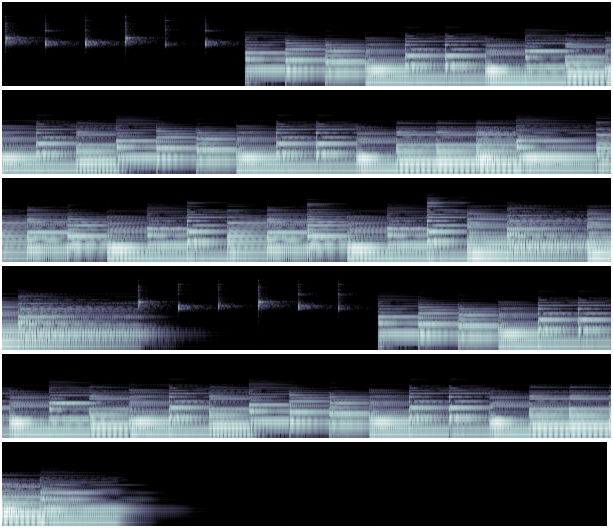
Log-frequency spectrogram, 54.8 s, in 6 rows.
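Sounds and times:
piano duet: 3.7 - 29.7, 33.1 - 47.9.

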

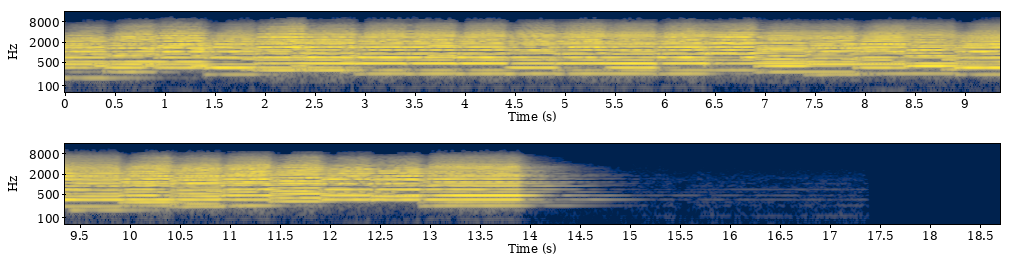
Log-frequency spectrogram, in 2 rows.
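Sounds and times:
trumpet quartet playing: 0.0 - 14.2.

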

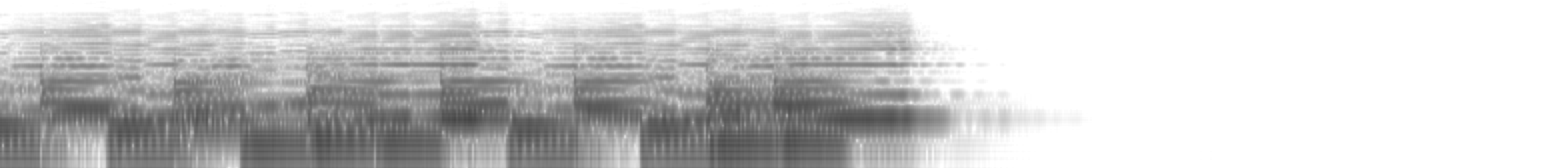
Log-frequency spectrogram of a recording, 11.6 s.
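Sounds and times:
viola playing a bulgarish folk tune: 0.0 - 7.3.

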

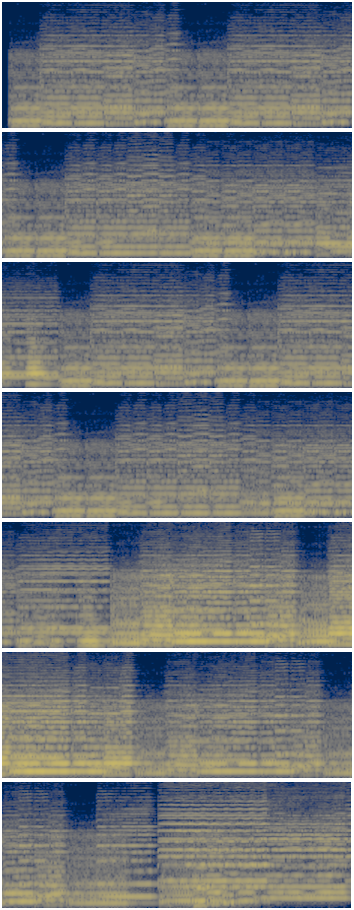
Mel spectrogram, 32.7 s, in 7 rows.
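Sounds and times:
string trio playing: 0.1 - 32.6.

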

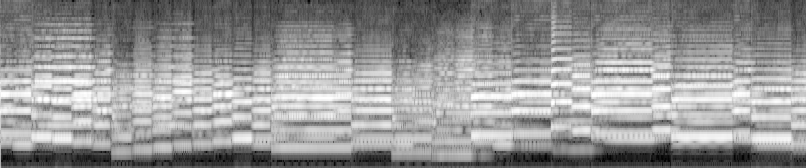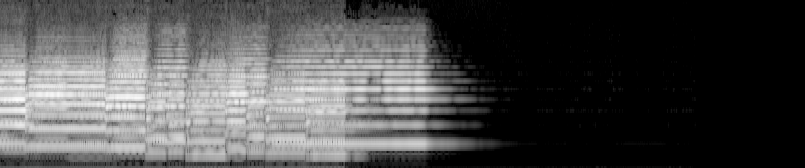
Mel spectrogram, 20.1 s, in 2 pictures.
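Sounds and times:
two-trumpet duet: 0.0 - 15.9.

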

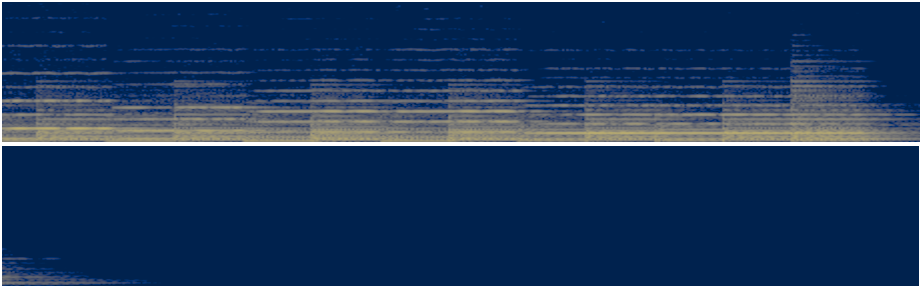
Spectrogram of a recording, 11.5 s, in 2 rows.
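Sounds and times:
flute melody: 0.0 - 6.0.

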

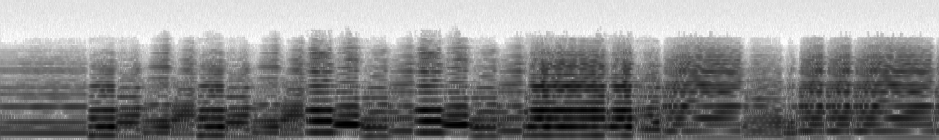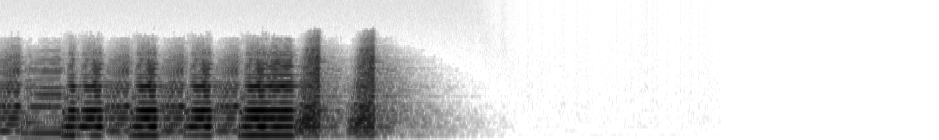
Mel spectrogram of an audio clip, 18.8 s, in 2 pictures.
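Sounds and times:
french horn duet: 0.0 - 13.4.

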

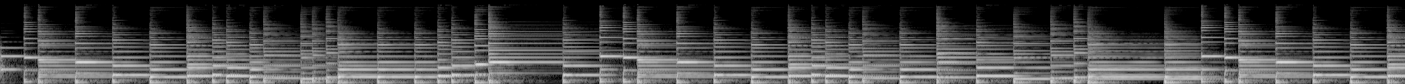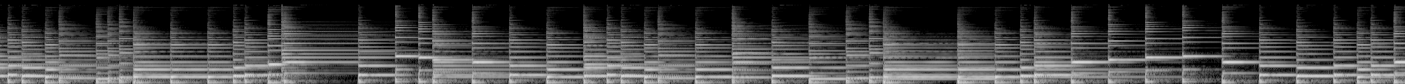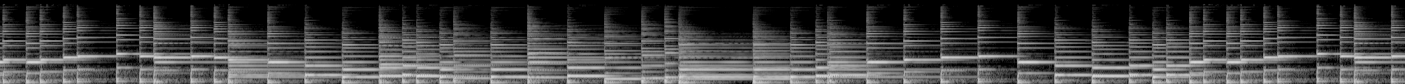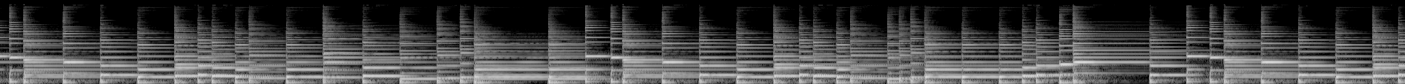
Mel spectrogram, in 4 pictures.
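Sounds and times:
ukulele: 0.0 - 56.1.

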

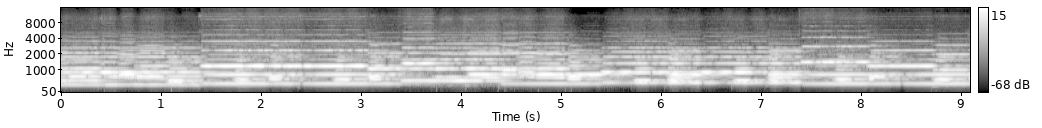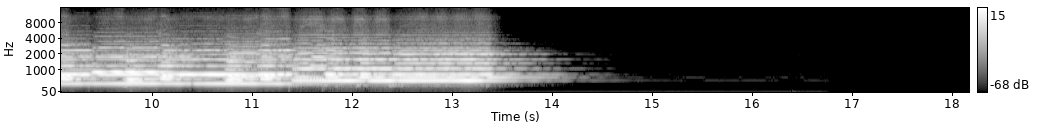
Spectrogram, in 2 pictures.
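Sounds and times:
flute quartet: 0.0 - 14.0.

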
